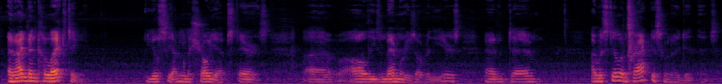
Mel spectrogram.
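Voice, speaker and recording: Older man with mellow Cape Breton accent. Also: mid-range voice. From Cape Breton, Canada. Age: older, past retirement. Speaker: interviewee, retired clinician and writer. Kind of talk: relaxed reminiscing conversation. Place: indoors in a home. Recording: roomy echo, faint background noise.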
